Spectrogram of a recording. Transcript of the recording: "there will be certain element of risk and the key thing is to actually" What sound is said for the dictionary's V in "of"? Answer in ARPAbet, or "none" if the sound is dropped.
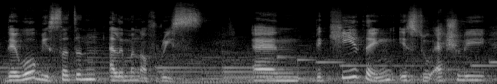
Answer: F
